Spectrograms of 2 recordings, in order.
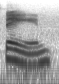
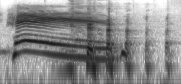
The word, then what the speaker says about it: Fain: my last name was fame and the announcer was trying to ask me like how do you say your last name i was like oh it rhymes with pain and so whenever they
